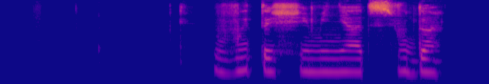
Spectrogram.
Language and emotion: Russian, angry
